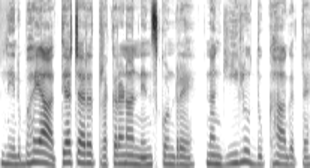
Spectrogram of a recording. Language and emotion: Kannada, sad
